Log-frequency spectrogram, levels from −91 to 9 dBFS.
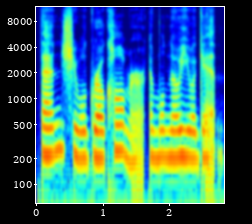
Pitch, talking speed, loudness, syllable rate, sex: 215 Hz, 210 wpm, -17 LUFS, 4.6 syllables/s, female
